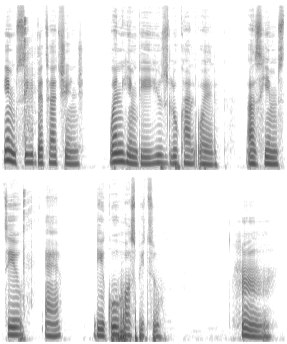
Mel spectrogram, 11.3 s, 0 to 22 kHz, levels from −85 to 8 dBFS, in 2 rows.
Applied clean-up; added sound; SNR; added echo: neural mask model RNNoise.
